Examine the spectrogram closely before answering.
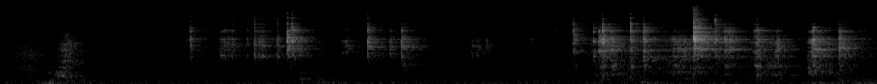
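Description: Faint metallic clicks and scraping as a steel-wire winch cable is handled and a metal pulley and carabiner are fitted together. The clicks are sparse at first and grow denser near the end.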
